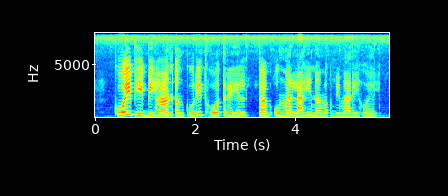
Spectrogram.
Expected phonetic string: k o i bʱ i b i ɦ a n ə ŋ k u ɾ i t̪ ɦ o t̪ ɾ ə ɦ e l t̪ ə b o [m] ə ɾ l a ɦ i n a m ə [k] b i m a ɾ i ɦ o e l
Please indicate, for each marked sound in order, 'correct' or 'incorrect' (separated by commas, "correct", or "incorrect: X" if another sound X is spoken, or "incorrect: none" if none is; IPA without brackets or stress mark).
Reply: correct, correct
